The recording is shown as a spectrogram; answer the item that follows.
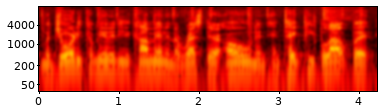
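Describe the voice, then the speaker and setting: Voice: medium pitch, brisk, warm tone, soft background music. An online commentator talking casually to viewers in a chatty way, often saying "y'all".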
